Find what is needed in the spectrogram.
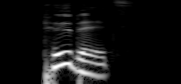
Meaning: genitive singular of Pöbel
- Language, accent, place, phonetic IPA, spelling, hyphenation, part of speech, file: German, Germany, Berlin, [ˈpøːbl̩s], Pöbels, Pö‧bels, noun, De-Pöbels.ogg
